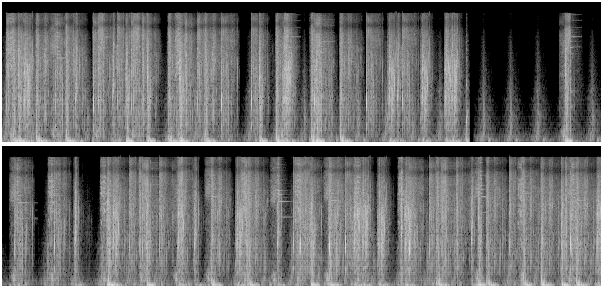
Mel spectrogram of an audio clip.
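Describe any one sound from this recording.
A knife chops quickly through fruit.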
